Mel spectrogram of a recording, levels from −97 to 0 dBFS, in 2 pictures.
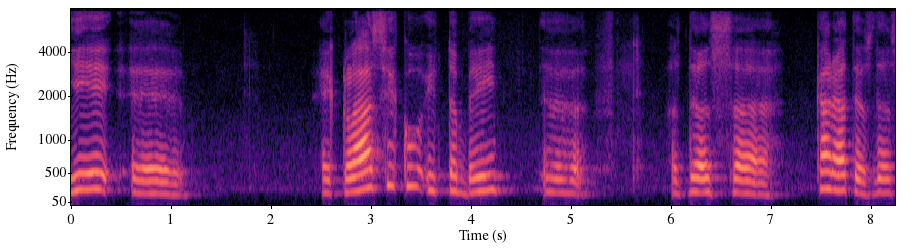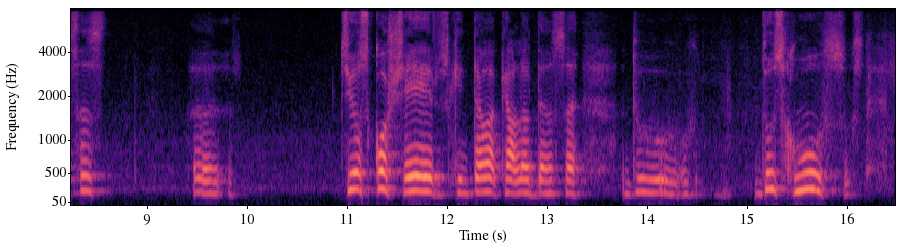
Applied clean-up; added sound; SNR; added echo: none; none; none; none.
